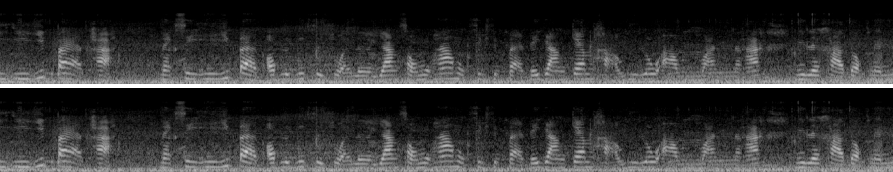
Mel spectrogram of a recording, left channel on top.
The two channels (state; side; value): noise; left; rumble, 9 dB below the sound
